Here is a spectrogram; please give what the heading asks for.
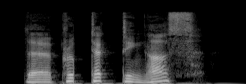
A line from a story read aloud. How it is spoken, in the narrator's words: Houdini muttered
